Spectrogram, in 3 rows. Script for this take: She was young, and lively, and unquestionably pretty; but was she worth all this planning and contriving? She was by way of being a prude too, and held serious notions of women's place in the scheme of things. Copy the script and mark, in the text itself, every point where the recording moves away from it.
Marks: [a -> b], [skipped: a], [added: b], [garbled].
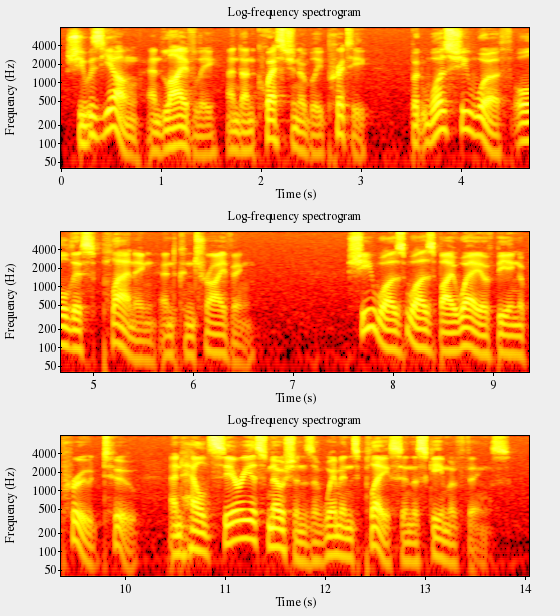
She was young, and lively, and unquestionably pretty; but was she worth all this planning and contriving? She was [added: was] by way of being a prude too, and held serious notions of women's place in the scheme of things.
